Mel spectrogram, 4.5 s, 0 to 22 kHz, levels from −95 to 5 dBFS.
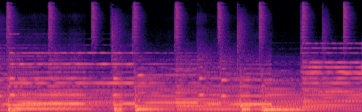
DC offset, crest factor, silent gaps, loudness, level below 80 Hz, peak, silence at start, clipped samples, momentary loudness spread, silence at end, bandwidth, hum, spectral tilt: under 0.1%; 14 dB; none; -23 LUFS; -38 dBFS; -8 dBFS; 0 s; under 0.1%; 5 LU; 0 s; over 20 kHz; none; -7 dB/octave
